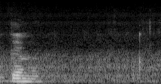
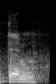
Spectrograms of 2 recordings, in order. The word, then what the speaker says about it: Temu: Why are you saying TEMU? I just read the brief again that they sent me. It's actually TEMU. It's not TEMU. The pronunciation say TEMU.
